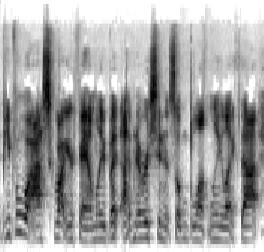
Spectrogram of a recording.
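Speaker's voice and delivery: normal talking voice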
